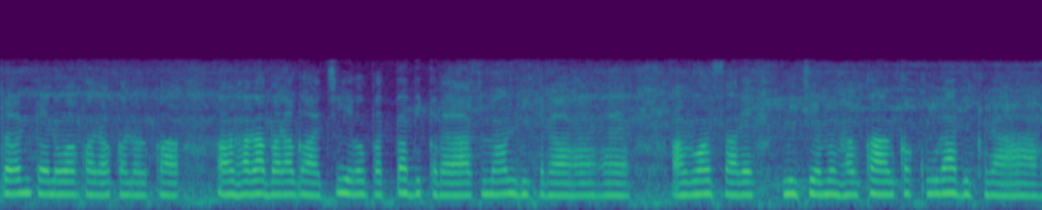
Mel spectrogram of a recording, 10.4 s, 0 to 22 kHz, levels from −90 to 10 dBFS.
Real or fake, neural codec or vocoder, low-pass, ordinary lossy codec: fake; codec, 16 kHz, 4 kbps, FunCodec, trained on LibriTTS, 50 frames a second; none; none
